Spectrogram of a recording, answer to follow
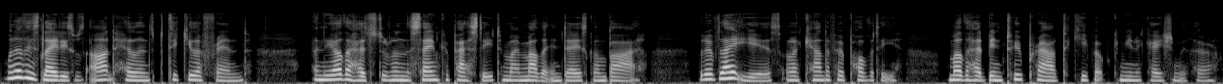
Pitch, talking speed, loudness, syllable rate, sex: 195 Hz, 220 wpm, -20 LUFS, 6.1 syllables/s, female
